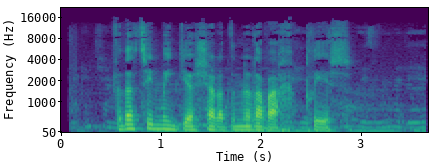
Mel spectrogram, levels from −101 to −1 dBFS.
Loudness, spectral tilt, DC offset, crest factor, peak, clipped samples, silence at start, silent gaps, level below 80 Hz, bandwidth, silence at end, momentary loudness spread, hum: -28 LUFS; -5.5 dB/octave; under 0.1%; 20 dB; -10 dBFS; under 0.1%; 0.25 s; none; -50 dBFS; 16 kHz; 0.05 s; 21 LU; none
